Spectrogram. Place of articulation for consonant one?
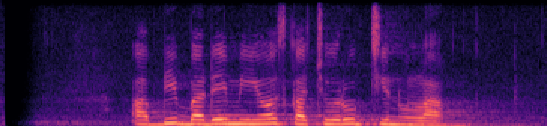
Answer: glottal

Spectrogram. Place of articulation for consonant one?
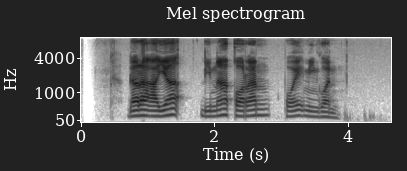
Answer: alveolar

